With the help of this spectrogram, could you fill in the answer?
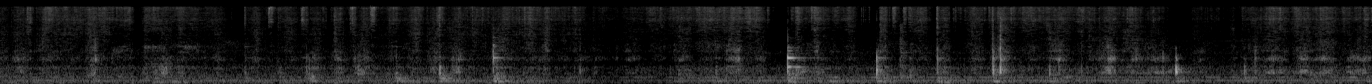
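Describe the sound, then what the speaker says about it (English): Rice toasting in a pan over low to medium heat, with a soft, quiet sizzle under repeated scraping and stirring clinks from a utensil against the pan, with no voices. "Toasting the rice on a low heat, maybe somewhere between low and medium"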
